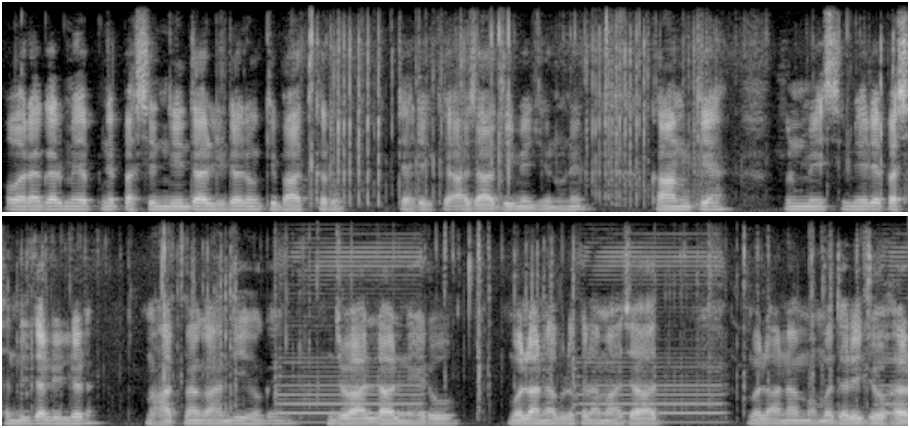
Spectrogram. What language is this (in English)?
Urdu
